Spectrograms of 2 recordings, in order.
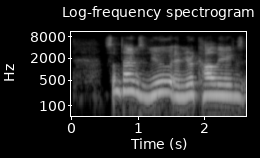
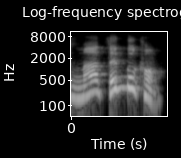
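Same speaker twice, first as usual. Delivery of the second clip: slow pleading question; 6 semitones higher, slower than usual. Acted. Quoting Imam, slow and high.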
